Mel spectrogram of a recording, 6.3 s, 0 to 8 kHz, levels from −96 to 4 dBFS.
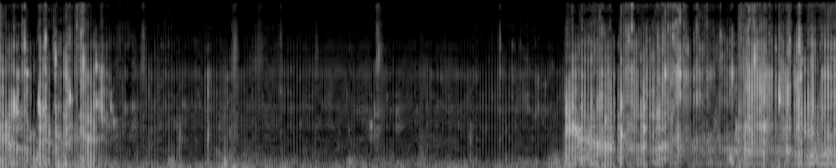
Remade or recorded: remade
